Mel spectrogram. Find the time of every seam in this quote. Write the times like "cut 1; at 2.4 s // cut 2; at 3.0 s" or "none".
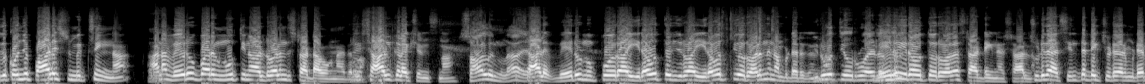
cut 1; at 3.6 s // cut 2; at 10.3 s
